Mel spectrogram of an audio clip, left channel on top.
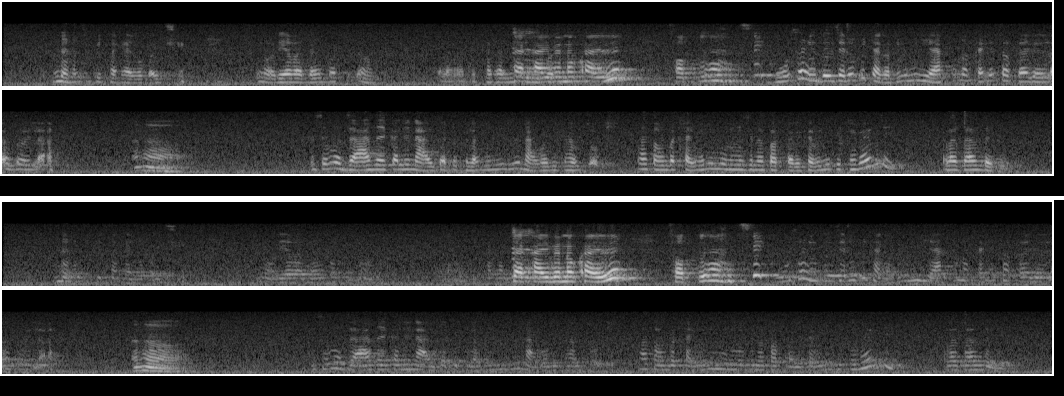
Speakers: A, on the left; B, on the right.
A: ନା ଆଜି ପିଠା ଖାଇବ କହିଛି ନଡିଆ ବାଦାମ ପଡିଛି ତ। କହିଲା ମା ପିଠା ଖାଇବି ଚିନି
B: ଖାଇବେ
A: ପଡିଚି
B: ନ ଖାଇବେ ଛତୁଆ ଅଛି
A: ବୋ ସେଇଦେଶରେ ପିଠା କରିବିନି ଆକୁ ନ ଖାଇଲେ ଶସ୍ତା ଗିଳିଲା ଶୋଇଲା।
B: ହଁ।
A: ସେ ମୋ ଯାଆ ନାଁ କାଲି ନାଉ କାଟୁଥିଲା ମୁଁ କହିଲି <unintelligible> ନାଉଭାରି ଖାଉଛୁ। କହିଲା ତମେ ତ ଖାଇବନି ମୁଁ କହିଲି ମୁଁ ସିନା ତରକାରୀ ଖାଇବିନି ପିଠା ଖାଇବିନି। <unintelligible>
